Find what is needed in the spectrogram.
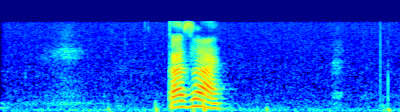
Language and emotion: Russian, neutral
